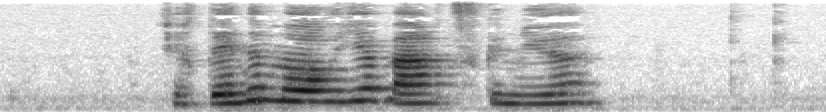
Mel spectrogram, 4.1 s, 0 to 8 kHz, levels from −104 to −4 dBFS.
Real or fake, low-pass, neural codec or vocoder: real; 7.2 kHz; none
